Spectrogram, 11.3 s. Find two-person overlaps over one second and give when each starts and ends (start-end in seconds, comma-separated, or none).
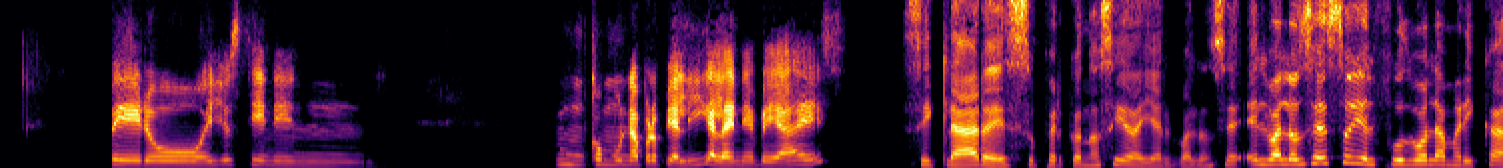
none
